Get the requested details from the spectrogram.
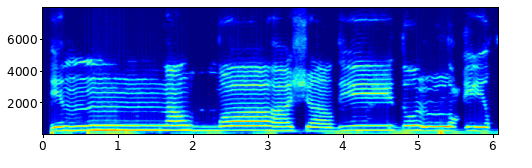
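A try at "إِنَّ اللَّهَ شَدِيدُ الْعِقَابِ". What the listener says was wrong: Syadidu, bukan syadidu. D-nya tipiskan. Innallaha syadidul iqab. Huruf ainnya terus dilatih. Iqab.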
